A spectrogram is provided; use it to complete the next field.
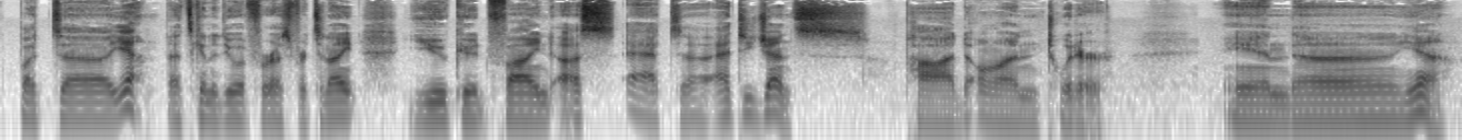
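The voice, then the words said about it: Slightly hoarse, strained voice. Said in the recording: “you can see I'm or hear I'm losing my voice a little bit”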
